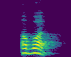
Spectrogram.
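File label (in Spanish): Voice Acting es F, Spanish, female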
